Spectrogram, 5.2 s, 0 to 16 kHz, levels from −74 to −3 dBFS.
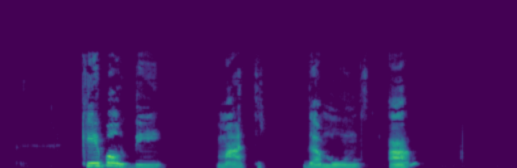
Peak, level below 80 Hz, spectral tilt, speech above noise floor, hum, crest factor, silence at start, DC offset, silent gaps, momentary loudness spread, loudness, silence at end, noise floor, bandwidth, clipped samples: -8 dBFS; -82 dBFS; -4.5 dB/octave; 52 dB; none; 22 dB; 0.8 s; under 0.1%; none; 19 LU; -26 LUFS; 1 s; -77 dBFS; 11.5 kHz; under 0.1%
